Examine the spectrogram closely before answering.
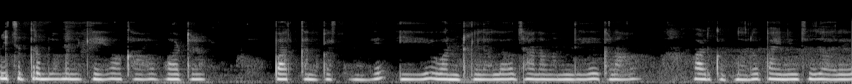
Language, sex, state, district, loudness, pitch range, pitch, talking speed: Telugu, female, Andhra Pradesh, Guntur, -15 LUFS, 230-245 Hz, 235 Hz, 140 wpm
